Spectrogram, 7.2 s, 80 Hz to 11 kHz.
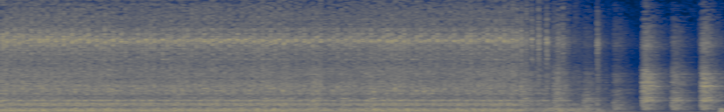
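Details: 2011 Mitsubishi L300 diesel, hard starting and lacking power, original never-serviced injection pump just adjusted: clatters at an even idle about five seconds then shuts down; runs usable but not crisp, pump overhaul advised; rough-running diesel.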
